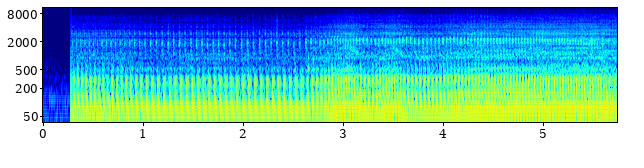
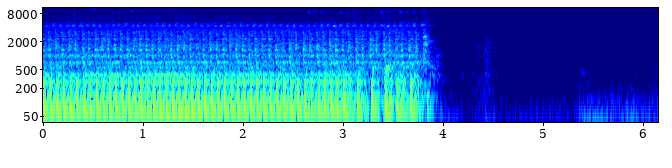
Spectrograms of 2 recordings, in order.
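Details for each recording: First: 2011 Kawasaki KX250F single on a test ride after the valves were shimmed on the high side. Fires up sharply and pulls strong and even through the revs with a faint valve tapping. Runs well with a lot of power. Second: 2011 Kawasaki KX250F single, kick-started after an idle-issue repair. Slow, lumpy idle of about four beats a second that fades and dies. Idle adjuster is fully out and idle is still too low.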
